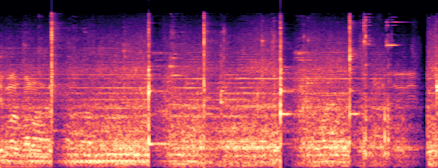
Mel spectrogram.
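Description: Hand hammer striking a chisel or punch on a cracked six-cylinder Hino truck cylinder head during a pinning crack repair: sharp metallic blows roughly once a second, four hard ones with lighter taps between, over a steady low hum.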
